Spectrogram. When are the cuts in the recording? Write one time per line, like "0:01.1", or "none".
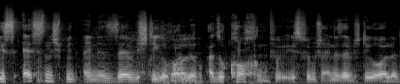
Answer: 0:02.0
0:02.6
